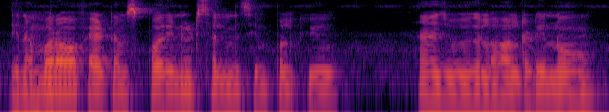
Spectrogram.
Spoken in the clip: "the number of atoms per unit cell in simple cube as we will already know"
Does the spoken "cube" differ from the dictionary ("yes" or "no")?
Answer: yes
